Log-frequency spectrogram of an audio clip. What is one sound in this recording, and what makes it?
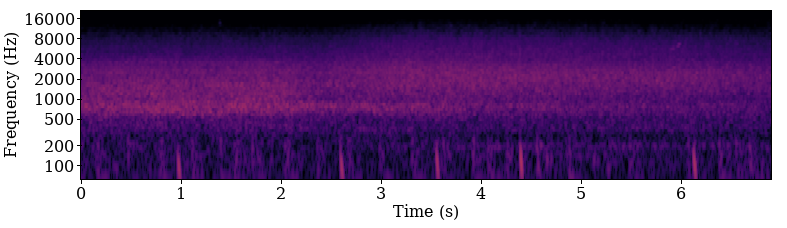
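A stadium crowd roars without pause.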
